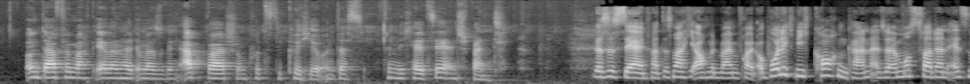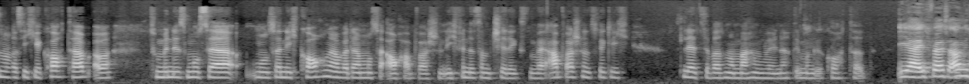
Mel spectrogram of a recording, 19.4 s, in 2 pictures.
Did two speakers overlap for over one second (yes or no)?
no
